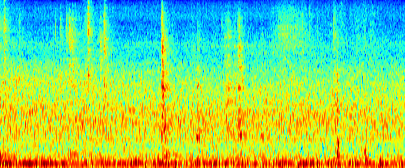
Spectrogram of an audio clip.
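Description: A few light metal clicks and taps as an electric heat strip kit is fitted into an air handler cabinet, over a steady low outdoor hum.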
